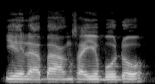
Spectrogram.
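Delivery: sulky wife. Retold or imitated. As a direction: give in with a sulk. Wife answers husband sulkily. (isteri merajuk menjawab suami)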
